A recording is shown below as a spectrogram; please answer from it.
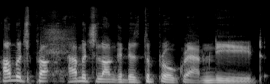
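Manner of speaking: put-on deep, low-pitched Caribbean accent. Discussing Bane's accent, quoting one of his lines: Bane impression, Caribbean accent. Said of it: "he sounds like Sebastian from Little Mermaid".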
